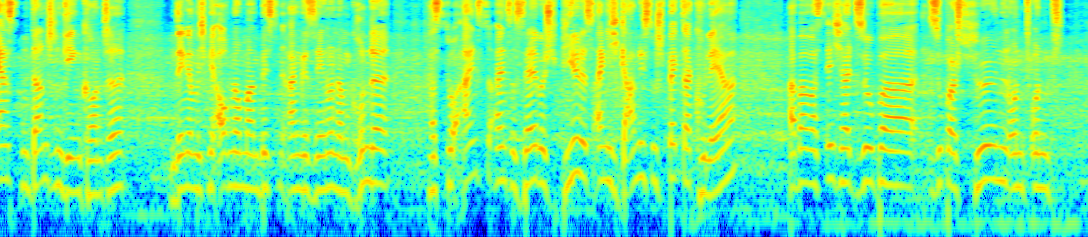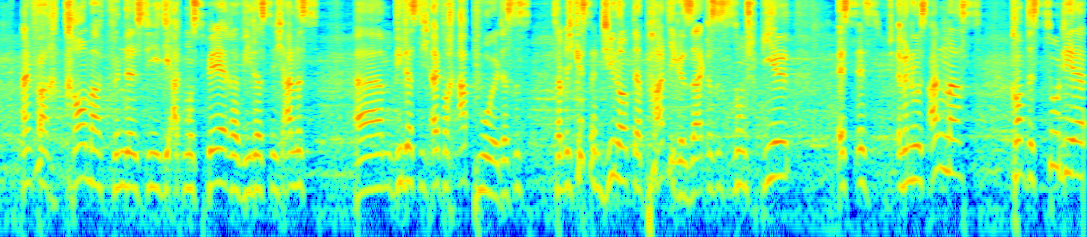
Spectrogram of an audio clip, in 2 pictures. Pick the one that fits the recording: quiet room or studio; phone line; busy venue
busy venue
